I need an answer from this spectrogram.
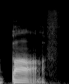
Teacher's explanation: If you are from the south, you take a bath. You use a long vowel. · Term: trap bath split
